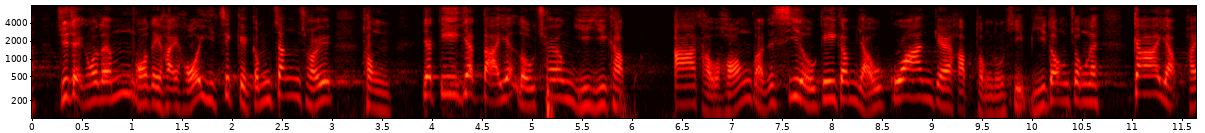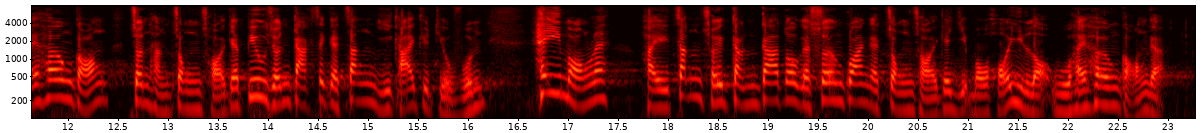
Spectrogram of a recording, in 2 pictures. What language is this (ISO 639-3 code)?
yue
